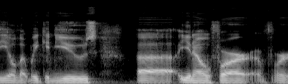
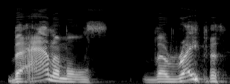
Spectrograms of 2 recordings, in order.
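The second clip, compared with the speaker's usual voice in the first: Christopher Walken as Trump; 4 semitones higher than usual. Retold or imitated. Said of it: "I can do Christopher Walken".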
